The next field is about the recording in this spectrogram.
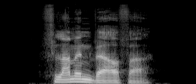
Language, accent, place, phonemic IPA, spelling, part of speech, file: German, Germany, Berlin, /ˈflamənˌvɛʁfɐ/, Flammenwerfer, noun, De-Flammenwerfer.ogg
- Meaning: 1. flamethrower (weapon) 2. blowlamp; flame gun (similar device used for heating, burning out weeds, etc.)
